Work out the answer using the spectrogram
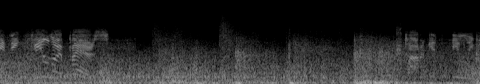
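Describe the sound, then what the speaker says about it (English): Continuous rumbling artillery barrages and heavy blasts fill a battle in the video game World in Conflict, loud and dense throughout with overlapping impacts. "Incoming artillery."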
